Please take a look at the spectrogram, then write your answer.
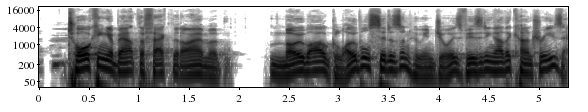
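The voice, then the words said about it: Thick Australian accent. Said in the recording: “your thick Australian accent”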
